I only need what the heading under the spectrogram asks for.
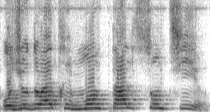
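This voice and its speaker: Interview guest, woman with Spanish accent, a bit high-voiced, earnest and groping for words. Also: fairly even intonation, takes it slowly. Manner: earnest, searching for words, many restarts. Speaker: guest, resilience coach and therapist. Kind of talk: emotional interview talk.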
